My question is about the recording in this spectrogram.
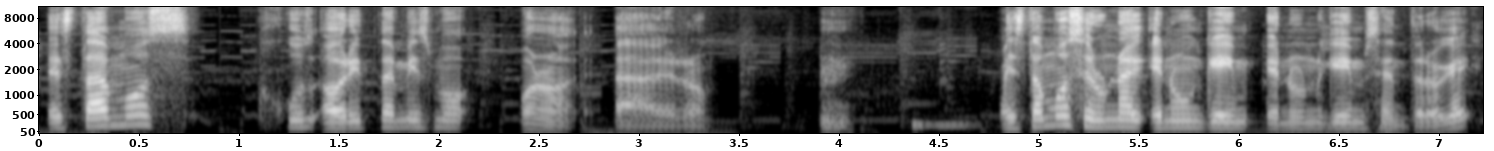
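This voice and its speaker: Rambling young man, a bit high, dry close sound, faint music. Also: very animated, normal speed, clean tone, no echo. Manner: rambling, self-correcting. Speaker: friend setting up an improv skit. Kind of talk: casual improv among friends.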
